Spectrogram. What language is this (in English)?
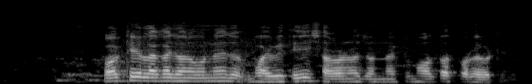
Bangla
